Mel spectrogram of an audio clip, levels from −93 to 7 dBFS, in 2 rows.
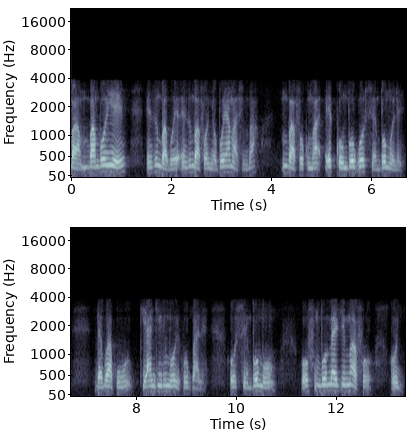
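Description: GSM full-rate codec throughout: coarse pulse-driven vocal-tract modelling, which fits a 13 kbps rate, leaves the speech plainly buzzy and gravelly, band-limited to 250 Hz–3.4 kHz.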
